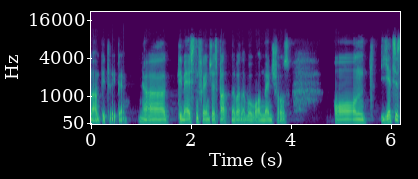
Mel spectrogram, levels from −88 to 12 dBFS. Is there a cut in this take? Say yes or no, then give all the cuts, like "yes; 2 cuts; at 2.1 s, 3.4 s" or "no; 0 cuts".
no; 0 cuts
